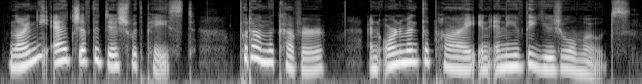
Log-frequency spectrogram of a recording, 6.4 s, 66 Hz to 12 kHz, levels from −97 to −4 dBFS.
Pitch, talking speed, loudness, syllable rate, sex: 210 Hz, 205 wpm, -19 LUFS, 5.7 syllables/s, female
